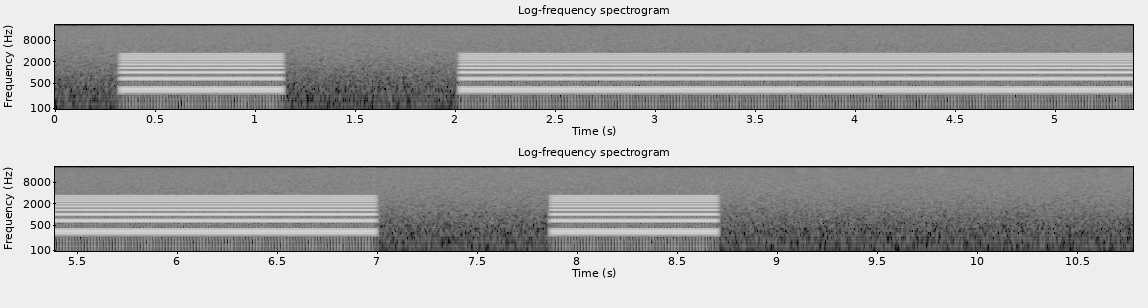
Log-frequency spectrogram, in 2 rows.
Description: Ship horn signal, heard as a ship's horn, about 340 Hz. 1 short, 1 long, 1 short. At sea: a vessel at anchor warns of its position.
